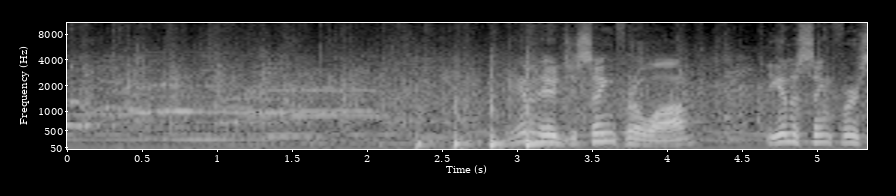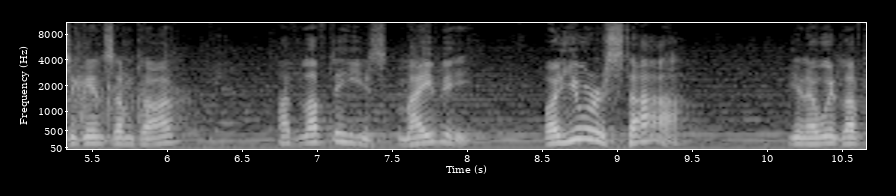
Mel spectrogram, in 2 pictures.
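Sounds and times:
audience applause: 0:00.0 - 0:06.1
speech: 0:03.0 - 0:06.2, 0:06.8 - 0:10.6.

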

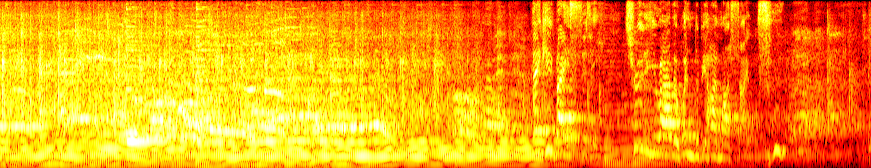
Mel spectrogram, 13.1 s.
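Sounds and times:
audience applause: 0:00.0 - 0:08.5, 0:11.9 - 0:13.0.

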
